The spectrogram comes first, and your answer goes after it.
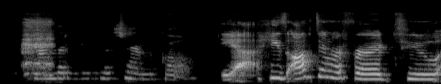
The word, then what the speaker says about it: Lukashenko: Alexander Lukashenko.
